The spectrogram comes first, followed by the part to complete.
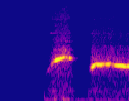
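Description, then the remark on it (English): A person whistles two short tones, the first rising then falling, the second a steadier held note, clear with a breathy edge and no talking. “That's my miserable whistle to say that we're back.”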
